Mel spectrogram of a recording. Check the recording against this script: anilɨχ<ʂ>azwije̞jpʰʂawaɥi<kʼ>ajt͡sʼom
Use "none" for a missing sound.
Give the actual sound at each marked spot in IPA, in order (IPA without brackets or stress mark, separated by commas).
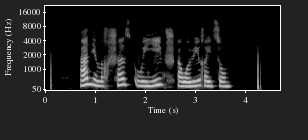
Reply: ʂ, qʼ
